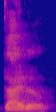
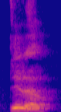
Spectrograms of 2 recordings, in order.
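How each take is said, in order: First: Dido said as DIE-doh, long i; correct pronunciation. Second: Ditto said as DIH-doh, short i; wrong pronunciation. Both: Shown as a demonstration. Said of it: "It's not Ditto, it's Dido".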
